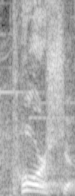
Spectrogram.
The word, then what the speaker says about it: Porsche: ah rich man I Choose You It's pronounced Porsche poor man I Choose You Naughty by happiness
